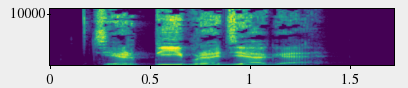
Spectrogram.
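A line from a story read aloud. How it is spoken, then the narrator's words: Growled. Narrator (Russian): прорычал я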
